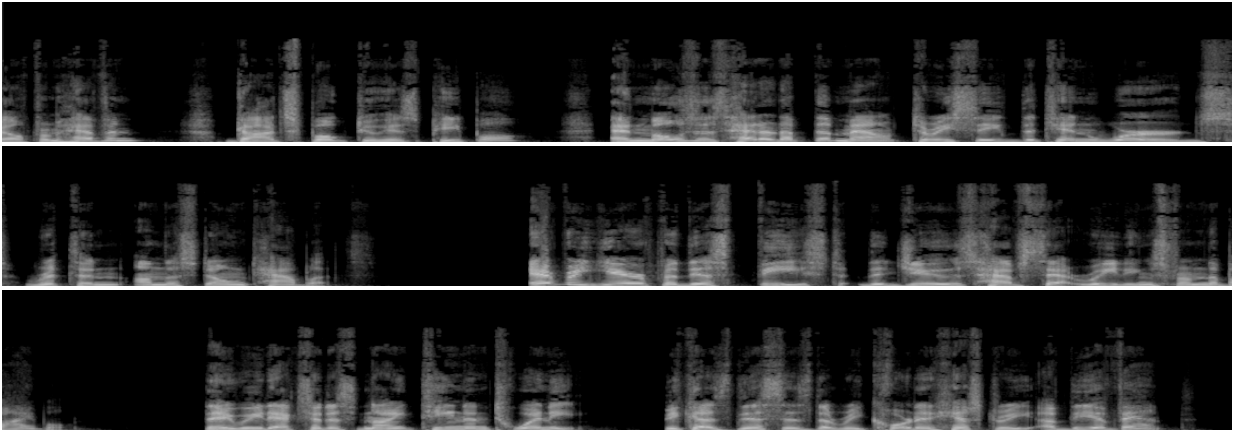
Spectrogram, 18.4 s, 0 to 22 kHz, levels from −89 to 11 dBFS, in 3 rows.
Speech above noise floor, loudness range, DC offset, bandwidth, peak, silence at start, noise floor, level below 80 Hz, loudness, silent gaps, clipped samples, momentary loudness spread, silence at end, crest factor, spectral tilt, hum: over 67 dB; 3 LU; under 0.1%; 16 kHz; -2 dBFS; 0 s; under -90 dBFS; -62 dBFS; -22 LUFS; 8.11-8.78 s, 12.88-13.31 s, 15.54-15.61 s; under 0.1%; 10 LU; 0.35 s; 20 dB; -4.5 dB/octave; none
